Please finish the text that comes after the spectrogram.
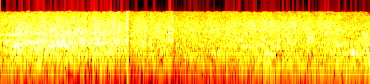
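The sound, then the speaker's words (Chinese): A crowd applauds steadily at a live crosstalk (xiangsheng) performance by Guo Degang and Yu Qian, a dense, even wash of clapping at constant loudness for several seconds, with a murmur of audience voices mixed in. “谢谢，谢谢大家给我一个人的掌声。”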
